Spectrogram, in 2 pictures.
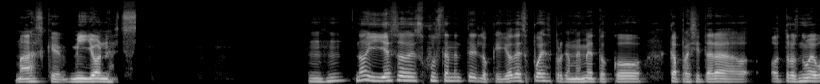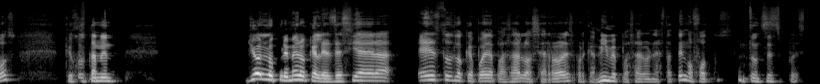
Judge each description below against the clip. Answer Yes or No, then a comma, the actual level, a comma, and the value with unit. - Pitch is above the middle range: No, medium, 145 Hz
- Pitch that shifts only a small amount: No, average, 4.8 semitones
